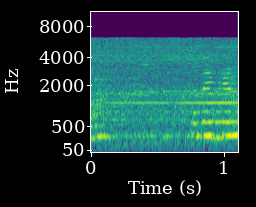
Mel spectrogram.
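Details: Child sleeping through their first dental teeth cleaning: steady airy hissing whoosh with a faint whine from the dental suction running; dental suction.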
